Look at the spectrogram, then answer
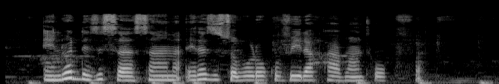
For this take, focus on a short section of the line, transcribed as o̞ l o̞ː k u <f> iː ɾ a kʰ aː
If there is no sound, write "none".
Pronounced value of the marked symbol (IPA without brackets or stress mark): v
